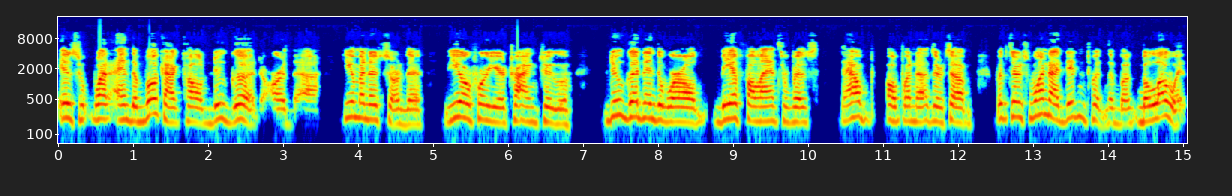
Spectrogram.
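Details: Dysarthria in a woman near 80 with ALS (Lou Gehrig's disease); she says she is already having quite a bit of trouble speaking but believes she is still intelligible.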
